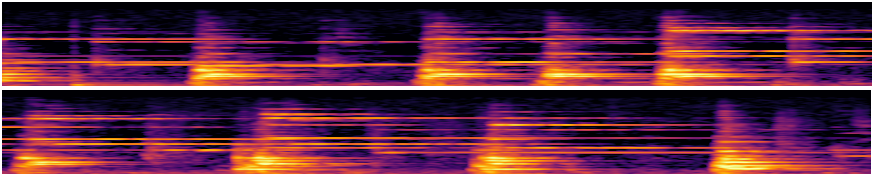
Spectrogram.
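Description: Handbell choir playing: chords of several bells struck together about once a second, each left to ring on and fade.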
